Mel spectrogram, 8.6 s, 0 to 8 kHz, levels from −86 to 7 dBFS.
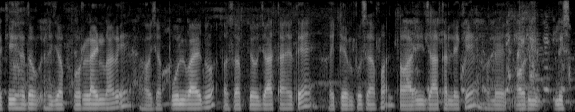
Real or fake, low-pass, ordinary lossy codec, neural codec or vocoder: fake; none; none; codec, 16 kHz, 8 kbps, FunCodec, trained on Chinese and English, 25 frames a second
